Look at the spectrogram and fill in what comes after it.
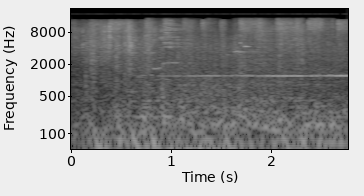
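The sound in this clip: A moving train rumbles and rattles in a continuous loud roar, with a thin steady high whine running through it and no voices.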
